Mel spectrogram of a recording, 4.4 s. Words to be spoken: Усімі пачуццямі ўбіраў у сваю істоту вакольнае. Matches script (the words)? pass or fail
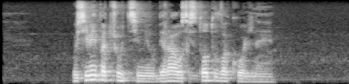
fail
